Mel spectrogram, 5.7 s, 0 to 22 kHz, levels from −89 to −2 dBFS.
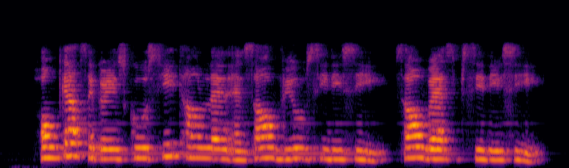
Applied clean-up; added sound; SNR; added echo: neural mask model DeepFilterNet 3.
